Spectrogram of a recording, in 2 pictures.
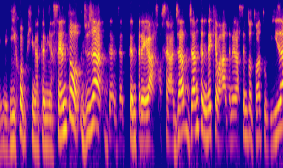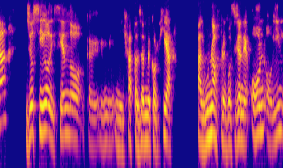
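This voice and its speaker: A middle-aged woman from Argentina with an Argentine accent, chatting as an interview guest and pausing often on fillers and restarts. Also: mid-range voice, dry recording, lo-fi sound. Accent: Argentine Spanish. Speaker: guest, cardiologist. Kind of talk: conversational interview answers.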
